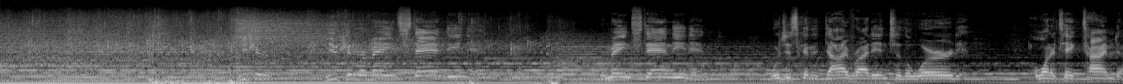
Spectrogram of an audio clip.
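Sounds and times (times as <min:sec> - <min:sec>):
audience applause: 0:00.0 - 0:06.5
speech: 0:03.4 - 0:04.9, 0:06.1 - 0:07.1, 0:07.7 - 0:11.2.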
